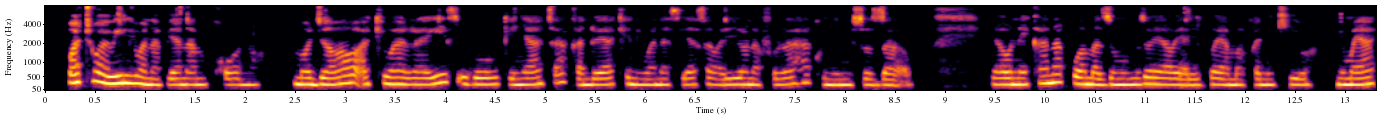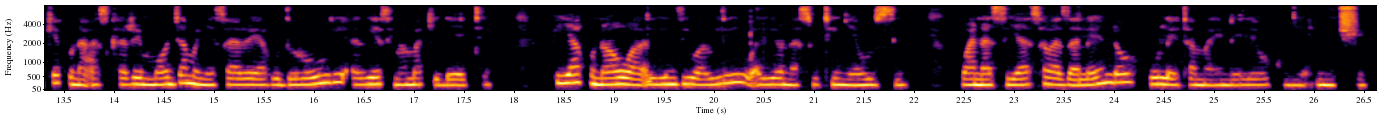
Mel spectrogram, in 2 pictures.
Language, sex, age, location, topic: Swahili, female, 18-24, Nakuru, government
